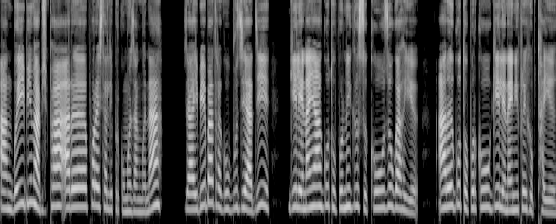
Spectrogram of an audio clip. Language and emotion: Bodo, disgusted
